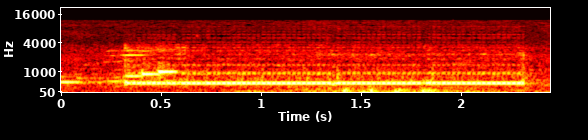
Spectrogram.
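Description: Telephone ringback tone heard over the phone line: a few quick rising beeps, then one steady ring tone lasting about two seconds, the sign that the dialled number is ringing at the other end.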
